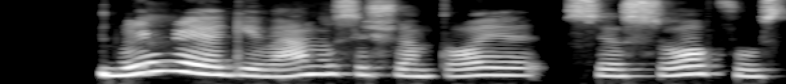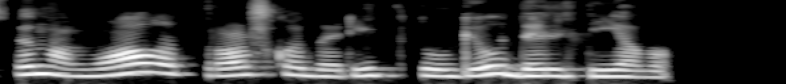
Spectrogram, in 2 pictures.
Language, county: Lithuanian, Vilnius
